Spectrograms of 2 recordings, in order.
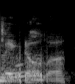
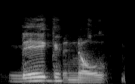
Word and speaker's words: Mignola: So, I'm sure that Mignola, how do you say his name? It's not Mignola. Mignola.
